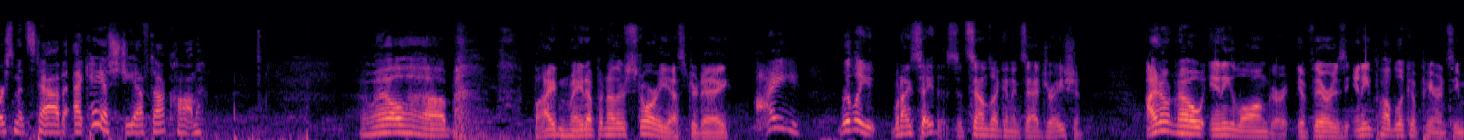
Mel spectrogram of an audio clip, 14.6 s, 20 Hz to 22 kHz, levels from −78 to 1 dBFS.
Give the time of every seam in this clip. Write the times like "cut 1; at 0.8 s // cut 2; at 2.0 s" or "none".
cut 1; at 7.5 s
